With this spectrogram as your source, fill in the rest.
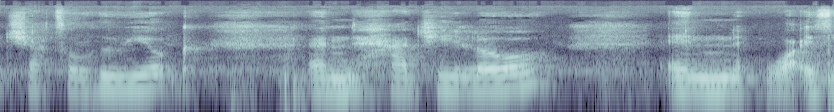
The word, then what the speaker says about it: Çatalhöyük: Archaeological finds from sites like, let me just get the pronunciation right, Çatalhöyük and Hacılar in what is now modern Turkey, but back then Anatolia.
